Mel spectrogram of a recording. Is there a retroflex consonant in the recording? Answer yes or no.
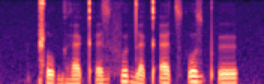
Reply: no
